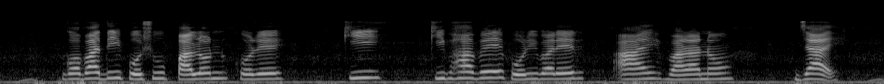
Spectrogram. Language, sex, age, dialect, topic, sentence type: Bengali, female, 18-24, Rajbangshi, agriculture, question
